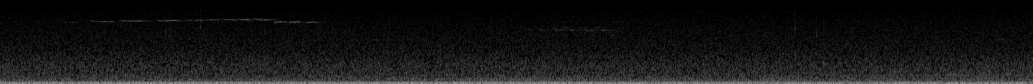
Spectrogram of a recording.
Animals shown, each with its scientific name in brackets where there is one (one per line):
Yellow-rumped Warbler (Setophaga coronata)
Golden-crowned Kinglet (Regulus satrapa)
